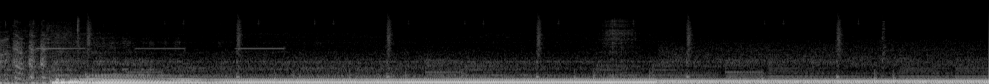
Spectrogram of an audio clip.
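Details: 2003 Acura TL Type S, after replacing a coil pack to fix a bad misfire: engine cranks, catches, revs briefly, then settles into a smooth, even idle under background music.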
